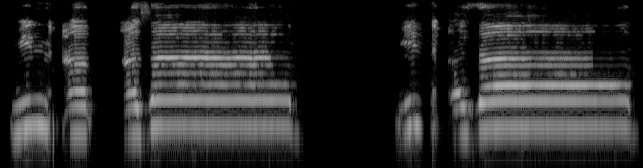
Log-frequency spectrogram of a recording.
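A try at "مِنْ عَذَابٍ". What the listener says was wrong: কলকলা হবে না? করছেন, কলকলা হরফ হয়ে যাচ্ছে, ধাক্কা দিয়ে পড়েন। মিন আযাব।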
